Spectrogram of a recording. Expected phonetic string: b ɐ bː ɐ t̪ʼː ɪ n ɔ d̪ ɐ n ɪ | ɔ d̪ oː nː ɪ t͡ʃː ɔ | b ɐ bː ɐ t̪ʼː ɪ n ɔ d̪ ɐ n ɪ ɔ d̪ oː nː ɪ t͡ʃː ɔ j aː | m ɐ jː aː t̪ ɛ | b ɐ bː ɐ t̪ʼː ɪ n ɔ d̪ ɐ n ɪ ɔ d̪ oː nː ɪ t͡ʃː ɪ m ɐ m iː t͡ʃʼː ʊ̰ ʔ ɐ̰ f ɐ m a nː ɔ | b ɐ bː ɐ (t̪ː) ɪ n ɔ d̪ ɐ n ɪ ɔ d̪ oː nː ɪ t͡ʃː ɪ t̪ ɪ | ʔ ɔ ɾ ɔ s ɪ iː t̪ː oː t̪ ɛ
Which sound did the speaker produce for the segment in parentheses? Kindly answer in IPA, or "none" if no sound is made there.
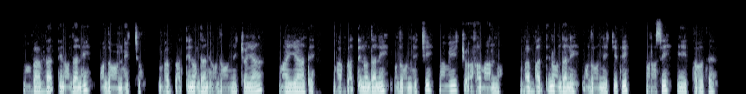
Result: t̪ʼː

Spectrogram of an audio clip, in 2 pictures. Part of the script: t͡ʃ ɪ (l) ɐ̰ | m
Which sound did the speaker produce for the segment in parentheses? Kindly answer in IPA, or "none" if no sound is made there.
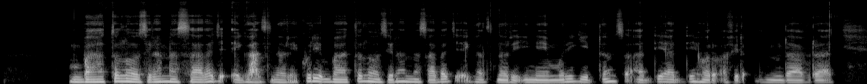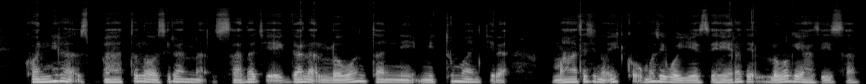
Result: ɾ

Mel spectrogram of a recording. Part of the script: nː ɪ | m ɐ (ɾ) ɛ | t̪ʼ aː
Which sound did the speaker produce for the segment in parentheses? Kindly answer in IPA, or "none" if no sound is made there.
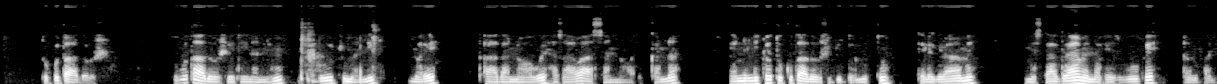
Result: ɾ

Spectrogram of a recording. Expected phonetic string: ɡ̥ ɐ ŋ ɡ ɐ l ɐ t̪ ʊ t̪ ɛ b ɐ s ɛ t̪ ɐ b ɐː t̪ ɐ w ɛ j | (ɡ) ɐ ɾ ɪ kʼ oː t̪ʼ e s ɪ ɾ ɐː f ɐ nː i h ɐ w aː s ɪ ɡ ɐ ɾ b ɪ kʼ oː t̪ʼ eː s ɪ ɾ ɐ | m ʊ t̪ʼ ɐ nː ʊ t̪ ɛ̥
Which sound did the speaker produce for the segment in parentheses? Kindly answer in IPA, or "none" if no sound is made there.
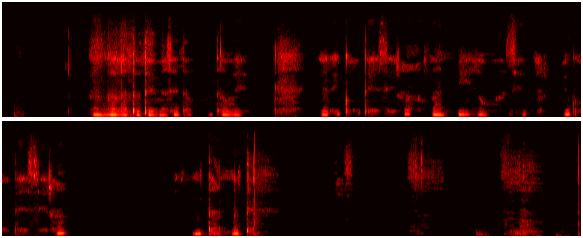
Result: ɡ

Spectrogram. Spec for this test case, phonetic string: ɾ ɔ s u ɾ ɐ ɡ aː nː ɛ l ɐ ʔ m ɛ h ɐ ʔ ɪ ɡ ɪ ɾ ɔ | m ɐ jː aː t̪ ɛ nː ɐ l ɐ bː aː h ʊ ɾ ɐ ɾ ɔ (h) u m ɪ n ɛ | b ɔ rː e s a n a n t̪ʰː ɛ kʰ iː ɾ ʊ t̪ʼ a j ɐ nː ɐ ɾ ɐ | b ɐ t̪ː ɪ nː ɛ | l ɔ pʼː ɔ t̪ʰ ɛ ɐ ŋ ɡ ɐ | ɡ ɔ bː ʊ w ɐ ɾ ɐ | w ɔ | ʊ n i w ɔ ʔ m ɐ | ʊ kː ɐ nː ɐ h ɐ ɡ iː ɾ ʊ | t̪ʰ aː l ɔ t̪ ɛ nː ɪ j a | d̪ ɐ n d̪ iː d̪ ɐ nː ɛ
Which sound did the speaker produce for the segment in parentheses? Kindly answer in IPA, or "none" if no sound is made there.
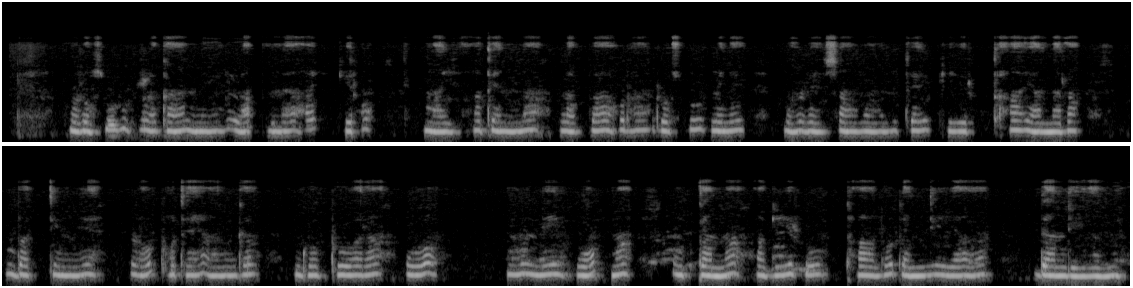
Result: s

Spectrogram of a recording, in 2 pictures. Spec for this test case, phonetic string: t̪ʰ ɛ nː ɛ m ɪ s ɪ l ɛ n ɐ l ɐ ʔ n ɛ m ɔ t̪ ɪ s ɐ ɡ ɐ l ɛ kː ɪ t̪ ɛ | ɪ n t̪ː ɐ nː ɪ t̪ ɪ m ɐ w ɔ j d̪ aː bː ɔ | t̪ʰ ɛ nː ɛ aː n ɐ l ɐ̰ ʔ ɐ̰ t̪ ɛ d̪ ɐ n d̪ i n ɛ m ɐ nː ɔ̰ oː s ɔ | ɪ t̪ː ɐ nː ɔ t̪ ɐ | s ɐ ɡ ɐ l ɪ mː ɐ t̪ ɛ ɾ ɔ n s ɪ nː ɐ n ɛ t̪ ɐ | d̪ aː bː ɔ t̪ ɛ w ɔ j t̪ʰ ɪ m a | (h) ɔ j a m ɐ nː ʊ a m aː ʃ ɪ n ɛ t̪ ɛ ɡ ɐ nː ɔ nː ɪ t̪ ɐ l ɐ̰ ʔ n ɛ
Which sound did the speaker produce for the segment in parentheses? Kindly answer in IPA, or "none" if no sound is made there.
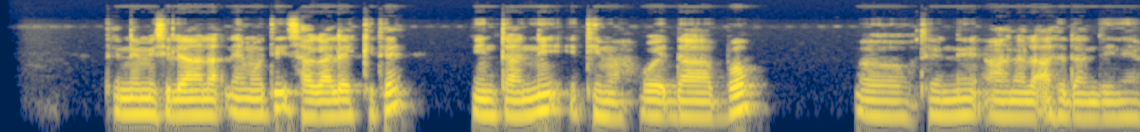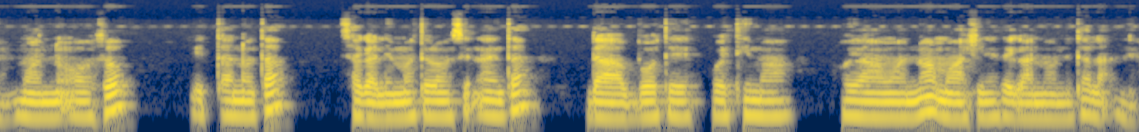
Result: h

